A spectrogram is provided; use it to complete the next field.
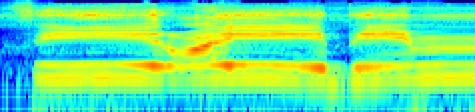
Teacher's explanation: तनवीन के बाद मीम आए तो इदगाम का कायदा होता है, मीम पे तनवीन को हम मीम के साथ मिला के पढ़ेंगे और मीम पे शद आ जाएगी मिलाने की वजह से भी, और वैसे भी मीम अगर मुशद्दद हो जैसे साथ में आ रही है तो मीम मुशद्दद पे हमेशा गुन्ना होता ही है।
